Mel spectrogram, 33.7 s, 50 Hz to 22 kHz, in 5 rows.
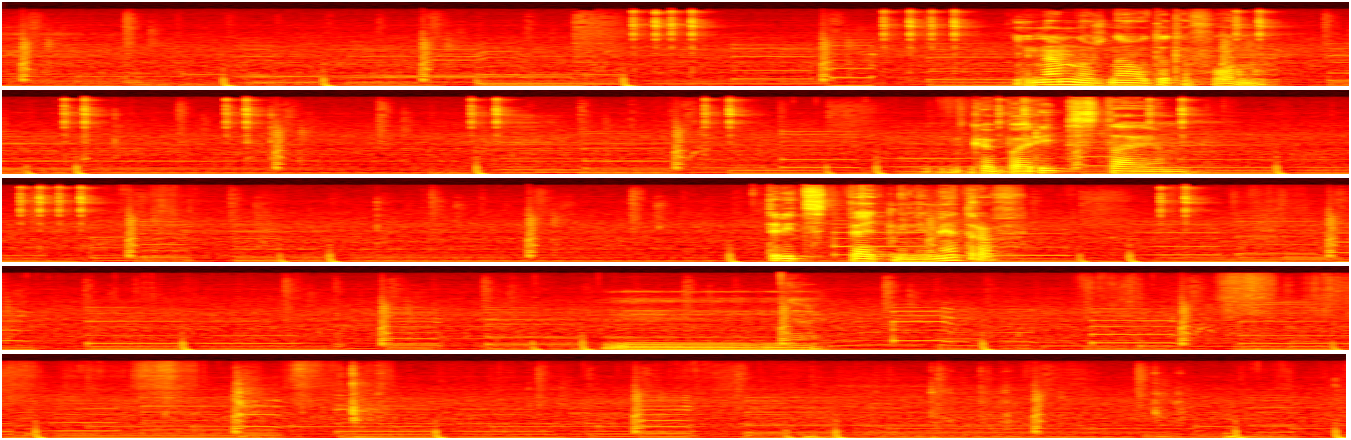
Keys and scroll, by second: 27.9 `, 28.5 Return, 31.4 c, 31.7 e, 32.5 Return.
